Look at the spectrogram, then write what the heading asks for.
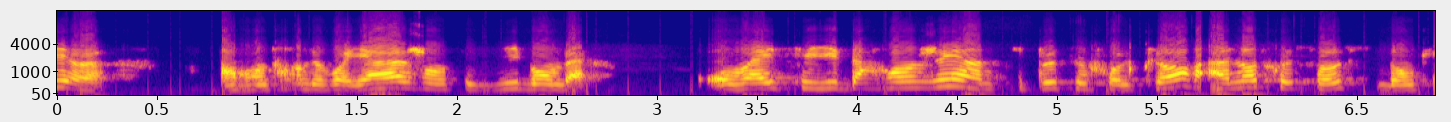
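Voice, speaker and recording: An Argentine woman who sings and writes songs for a band is a guest on a radio interview in the studio, sounding hesitant, with lots of fillers and repeated words. Her mid-range voice is pushed and bright, and the audio quality is poor.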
